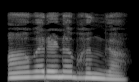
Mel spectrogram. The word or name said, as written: ಆವರಣಭಂಗ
